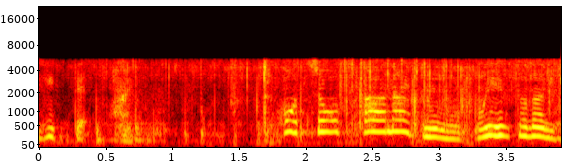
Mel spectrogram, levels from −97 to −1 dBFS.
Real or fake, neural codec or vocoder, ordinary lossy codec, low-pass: fake; codec, 16 kHz, 4.8 kbps, FACodec; none; 5.4 kHz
